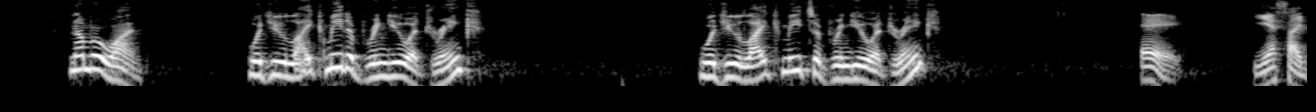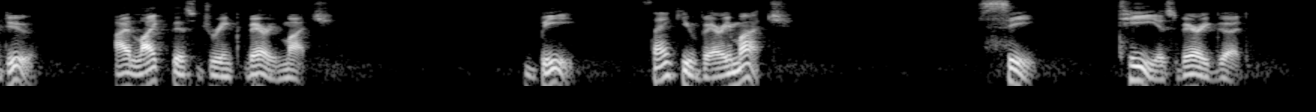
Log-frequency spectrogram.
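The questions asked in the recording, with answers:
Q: would you like me to bring you a drink?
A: B: Thank you very much.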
